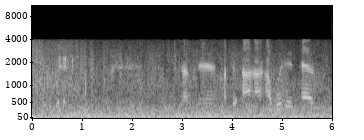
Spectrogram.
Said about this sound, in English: Hold on, you got a bomb coming your way.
